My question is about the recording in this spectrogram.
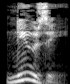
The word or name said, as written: newsy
